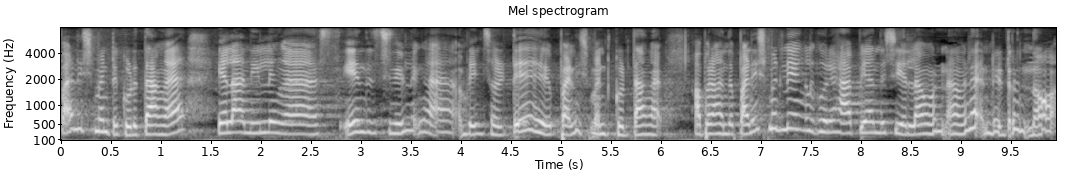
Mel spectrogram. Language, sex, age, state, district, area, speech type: Tamil, female, 30-45, Tamil Nadu, Ariyalur, rural, spontaneous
